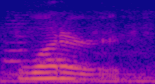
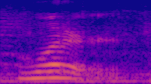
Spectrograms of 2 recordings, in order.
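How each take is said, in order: First: The T is softened to a D-like sound. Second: The same.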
